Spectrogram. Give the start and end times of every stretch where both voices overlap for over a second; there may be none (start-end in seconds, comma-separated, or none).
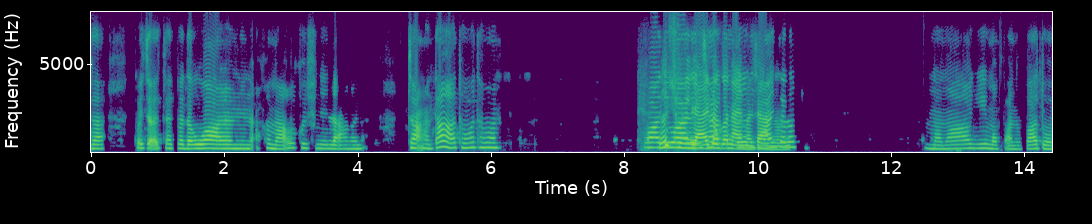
8.5-10.3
